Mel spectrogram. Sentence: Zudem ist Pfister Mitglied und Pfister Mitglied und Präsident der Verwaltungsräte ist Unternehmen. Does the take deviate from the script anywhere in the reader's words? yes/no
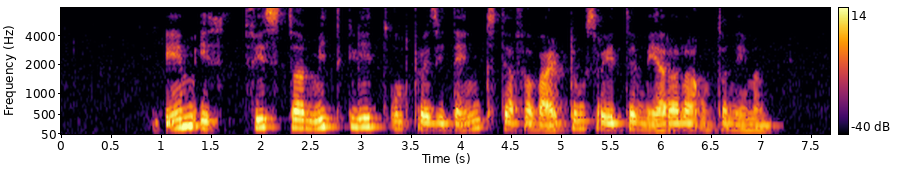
yes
